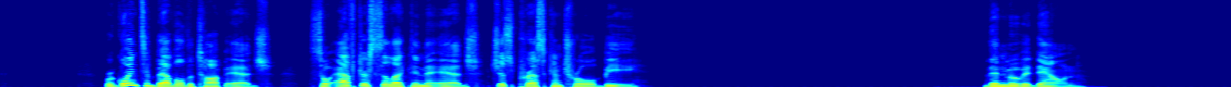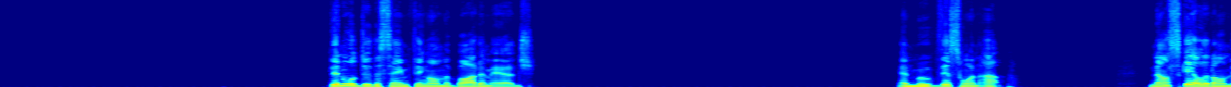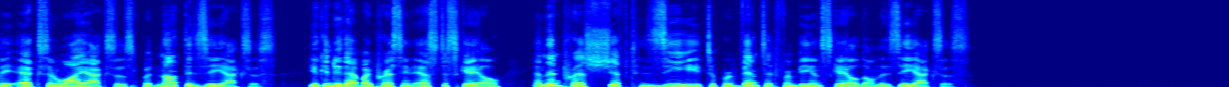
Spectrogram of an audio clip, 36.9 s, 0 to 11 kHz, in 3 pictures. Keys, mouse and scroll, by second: 2.9 click, 5.5 ctrl+b, 11.1 g, 15.6 click, 17.4 ctrl+b, 21.1 g, 28.9 s, 35.6 middle click.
